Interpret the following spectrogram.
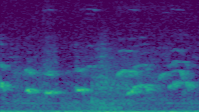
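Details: Month-old Rottweiler puppies, a litter filmed up close indoors, howling one after another: soft, wavering tonal wails sliding up and down, several overlapping voices, with quiet room noise.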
